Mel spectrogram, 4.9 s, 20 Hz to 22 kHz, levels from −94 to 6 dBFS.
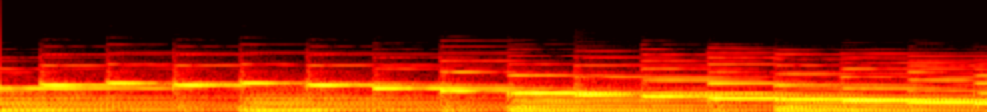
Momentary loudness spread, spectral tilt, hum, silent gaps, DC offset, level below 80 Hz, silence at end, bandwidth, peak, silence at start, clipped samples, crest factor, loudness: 4 LU; -11.5 dB/octave; none; none; under 0.1%; -48 dBFS; 0 s; 4.5 kHz; -8 dBFS; 0 s; under 0.1%; 12 dB; -21 LUFS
